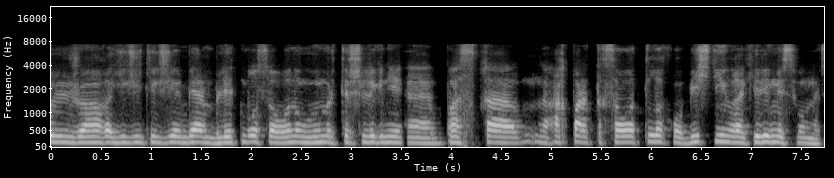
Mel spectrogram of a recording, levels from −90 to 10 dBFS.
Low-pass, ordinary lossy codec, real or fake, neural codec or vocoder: none; none; real; none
